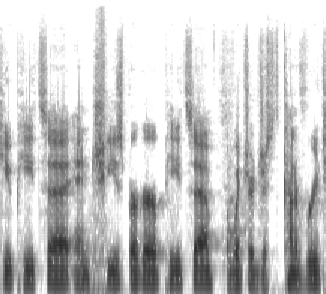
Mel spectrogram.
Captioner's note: screen clicking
